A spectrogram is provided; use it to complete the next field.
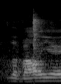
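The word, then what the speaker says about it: Le Verrier: point the telescopes there the Frenchman lavalier I think is how you pronounce his name was the first one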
